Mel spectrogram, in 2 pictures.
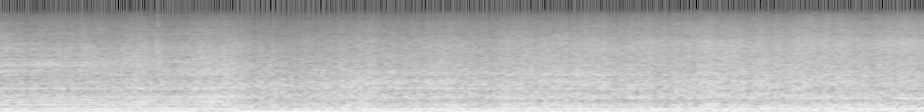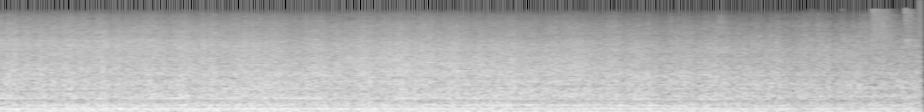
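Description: High-speed train passing directly below: a steady low hum under a loud rushing noise from wheels and air that builds about a second in and eases slightly near the end.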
